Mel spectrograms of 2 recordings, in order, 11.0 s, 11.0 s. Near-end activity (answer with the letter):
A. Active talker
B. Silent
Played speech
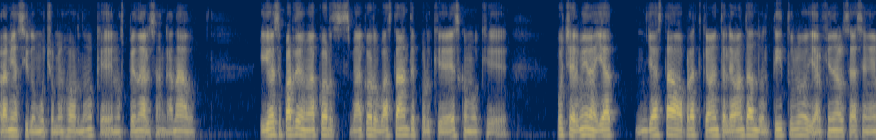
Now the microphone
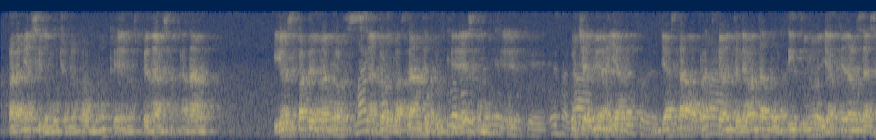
A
